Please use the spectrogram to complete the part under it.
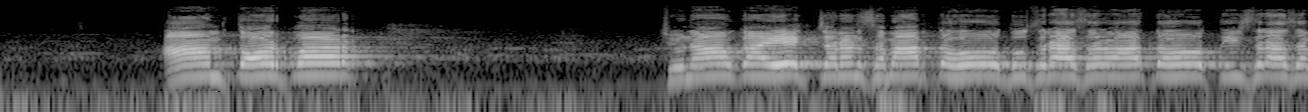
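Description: An older man speaks forcefully into a microphone, with his voice ringing out over loudspeakers.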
